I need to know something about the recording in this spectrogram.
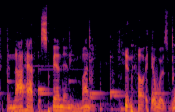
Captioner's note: laughs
